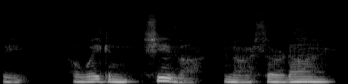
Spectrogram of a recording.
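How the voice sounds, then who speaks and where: A man leading a guided meditation in a soft, slow, calming way, with long pauses and repeated words. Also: mid-range voice, breathy edge, lo-fi sound.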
